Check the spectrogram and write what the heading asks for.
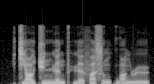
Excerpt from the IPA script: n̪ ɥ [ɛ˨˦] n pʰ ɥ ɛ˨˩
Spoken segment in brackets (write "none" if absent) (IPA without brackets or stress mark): ɛ˨˦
